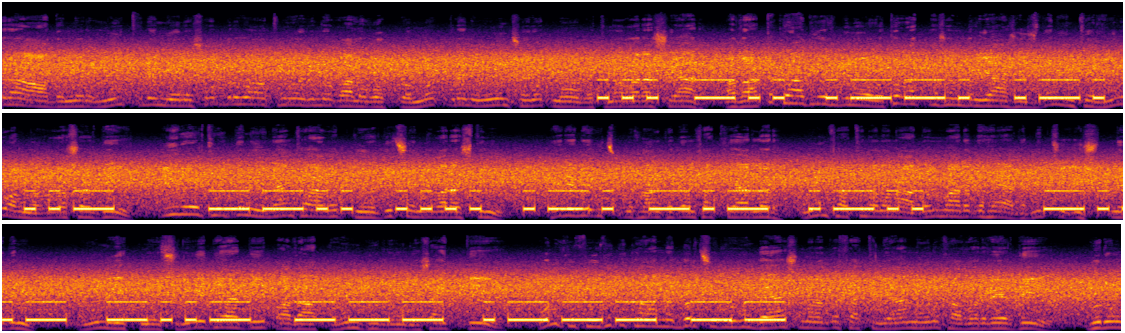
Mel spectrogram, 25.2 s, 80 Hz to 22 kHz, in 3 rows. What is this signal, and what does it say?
Morse code, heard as a keyed tone, hand-sent with a paddle, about 13 wpm, 420 Hz, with radio static. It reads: SDPRU ZHRKL XXOJM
